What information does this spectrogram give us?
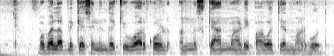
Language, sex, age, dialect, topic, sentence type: Kannada, male, 18-24, Central, banking, statement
